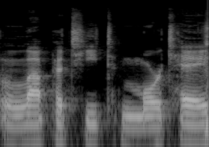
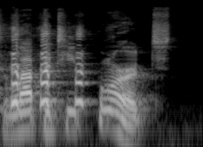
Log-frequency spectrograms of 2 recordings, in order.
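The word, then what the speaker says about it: la petite mort: I will also quickly say, on behalf of everyone who speaks French, it is not La Petite Morte. It is La Petite Morte. The E is not hard.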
